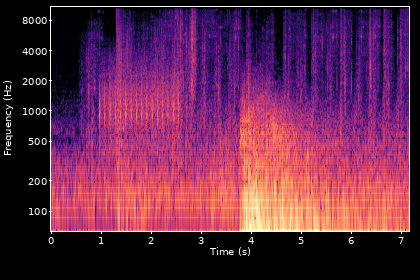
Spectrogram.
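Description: Footsteps thud on gravel.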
